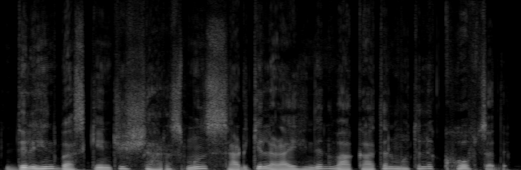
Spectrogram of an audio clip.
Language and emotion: Kashmiri, fearful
